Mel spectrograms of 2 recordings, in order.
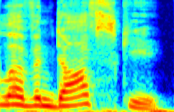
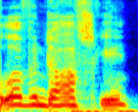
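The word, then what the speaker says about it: Lewandowski: should have been levo Leva I forgot how they pronounce it the W's are V's over there so I'm doing my best uh here's Klay Thompson talking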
